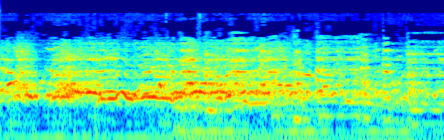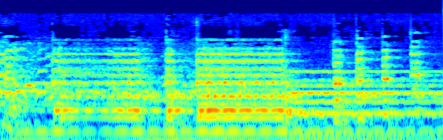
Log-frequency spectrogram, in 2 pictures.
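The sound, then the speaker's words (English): A team of sled dogs pulling a sled howls together in a loud, sustained chorus, with shorter barks and yips breaking in toward the end, without any talking. “So I'll break the trail for the dogs.”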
